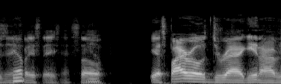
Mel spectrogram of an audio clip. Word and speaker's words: Spyro: Spyro the Dragon. Am I saying that right? – Yeah, you're saying it right. – Spyro the Dragon.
